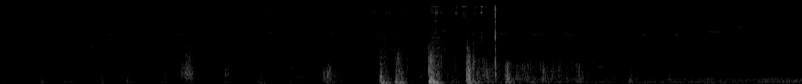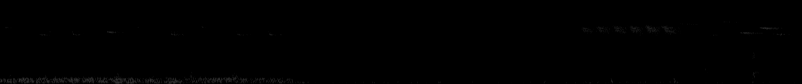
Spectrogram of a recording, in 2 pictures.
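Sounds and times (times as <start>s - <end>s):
songbird chirping: 0.0s - 11.9s, 12.7s - 16.0s
footsteps on dirt trail: 0.3s - 7.1s.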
